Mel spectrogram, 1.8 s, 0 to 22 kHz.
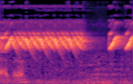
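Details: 2018 Honda Sonic 150 cc motorcycle with a newly installed remote alarm: a fast string of high warbling chirps followed by two short chirps as the remote shuts the engine off, confirming the alarm works as intended.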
